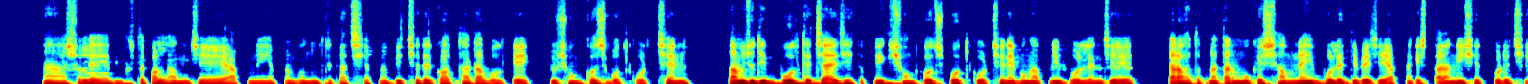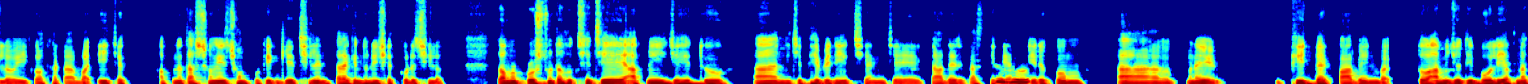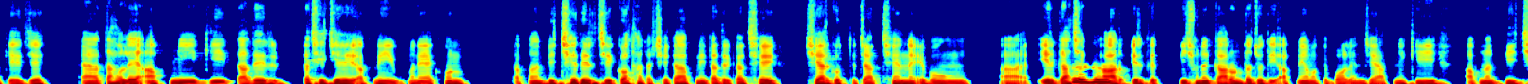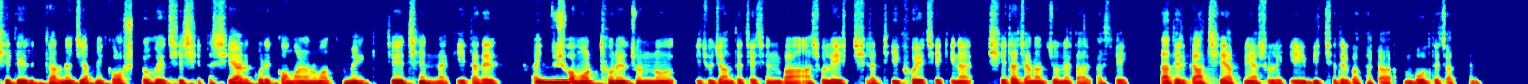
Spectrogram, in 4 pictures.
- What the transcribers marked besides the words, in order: bird; horn; "বিচ্ছেদের" said as "বিছেদের"
- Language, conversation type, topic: Bengali, advice, বন্ধুদের কাছে বিচ্ছেদের কথা ব্যাখ্যা করতে লজ্জা লাগলে কীভাবে বলবেন?
- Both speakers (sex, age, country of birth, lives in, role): female, 45-49, Bangladesh, Bangladesh, user; male, 20-24, Bangladesh, Bangladesh, advisor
